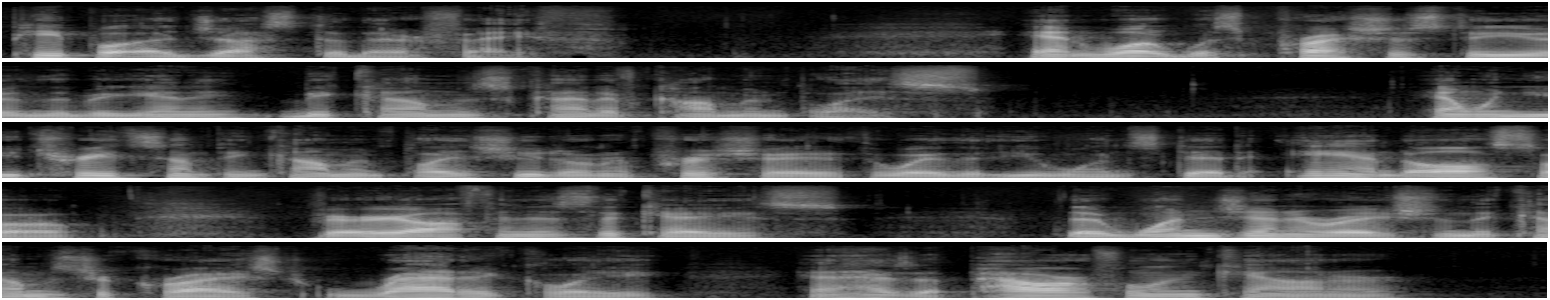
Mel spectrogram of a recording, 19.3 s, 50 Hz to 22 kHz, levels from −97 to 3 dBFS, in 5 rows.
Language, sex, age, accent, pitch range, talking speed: English, male, 50-69, American, 90-110 Hz, 170 wpm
